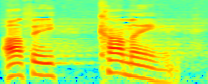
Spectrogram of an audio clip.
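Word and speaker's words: aphikomen: This is an omicron, a short English O pronounced like a short English A. Afi kamein is the way it is pronounced.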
